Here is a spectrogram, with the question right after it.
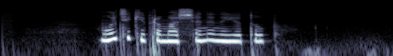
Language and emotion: Russian, neutral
